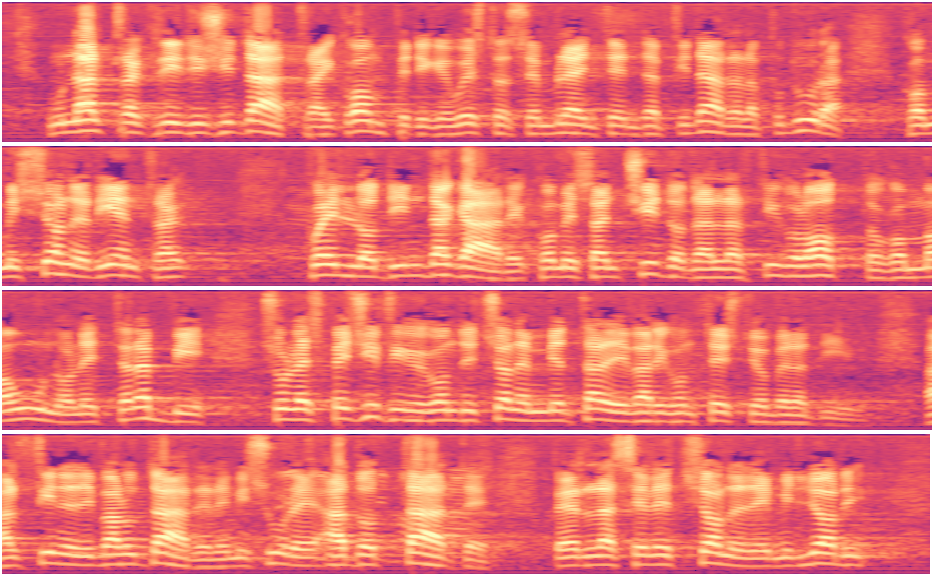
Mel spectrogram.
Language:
Italian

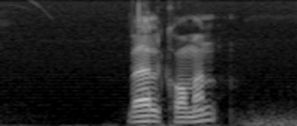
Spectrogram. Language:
Swedish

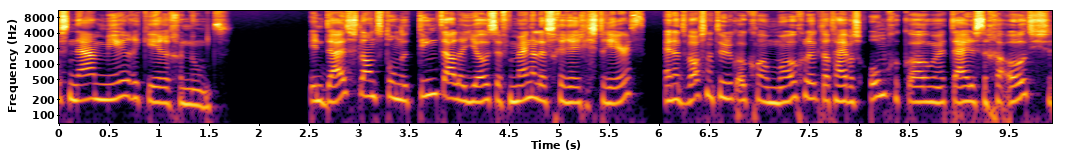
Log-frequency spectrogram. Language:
Dutch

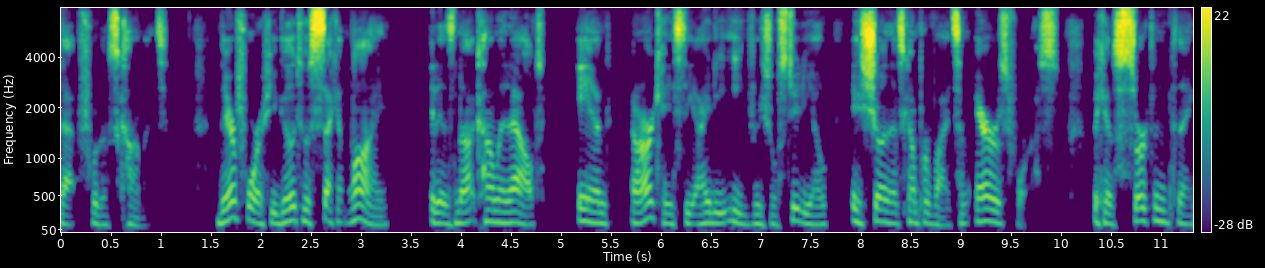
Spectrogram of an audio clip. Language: English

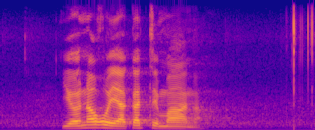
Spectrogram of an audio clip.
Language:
Northern Sotho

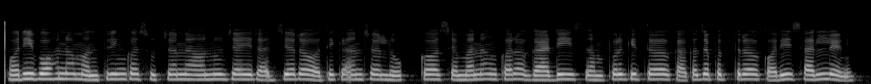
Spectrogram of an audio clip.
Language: Odia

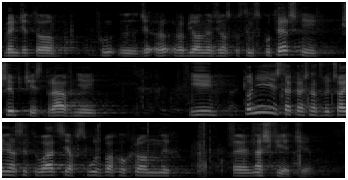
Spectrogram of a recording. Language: Polish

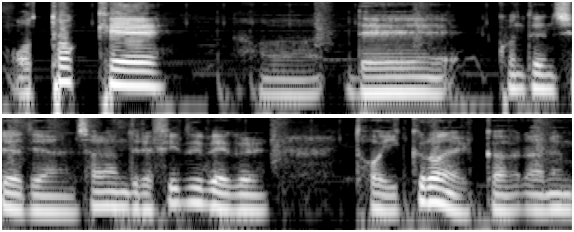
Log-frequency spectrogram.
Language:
Korean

